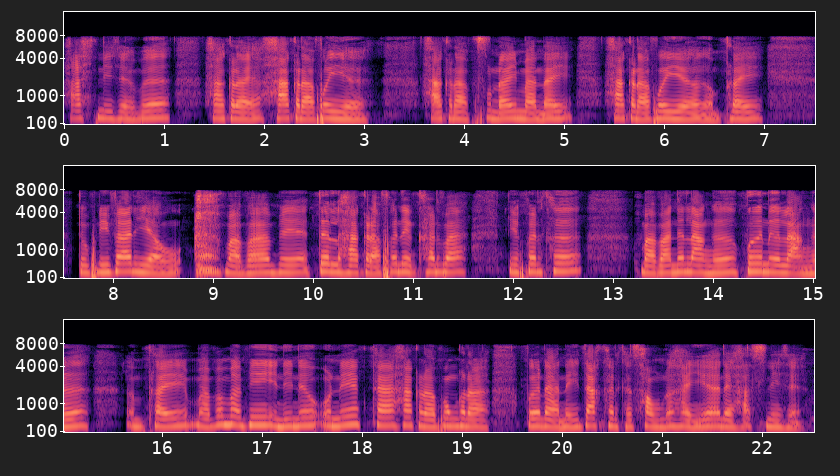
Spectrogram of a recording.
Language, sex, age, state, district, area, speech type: Bodo, female, 60+, Assam, Chirang, rural, spontaneous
